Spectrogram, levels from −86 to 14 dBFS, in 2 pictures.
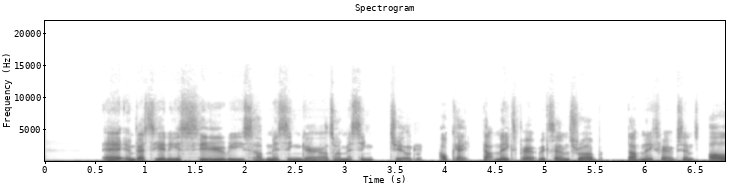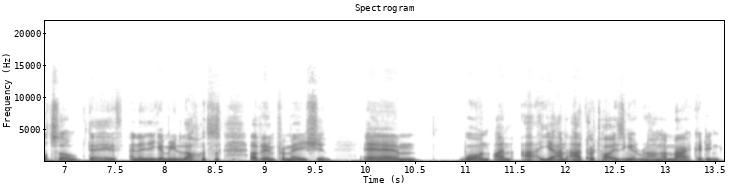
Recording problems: low rumble; faint; throughout; 25 dB below the speech

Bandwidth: 15 kHz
